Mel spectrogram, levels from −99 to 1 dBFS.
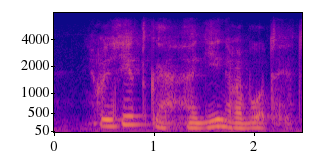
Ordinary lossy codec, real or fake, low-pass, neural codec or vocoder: Opus, 24 kbps; real; 7.2 kHz; none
